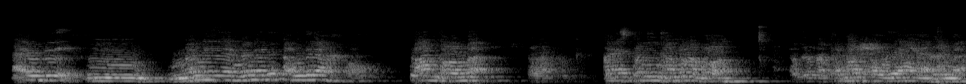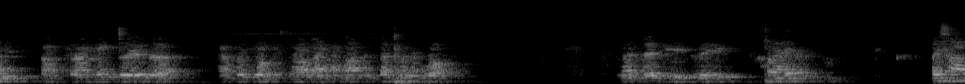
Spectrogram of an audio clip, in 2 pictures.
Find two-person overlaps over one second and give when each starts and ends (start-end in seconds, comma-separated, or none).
8.3-9.5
